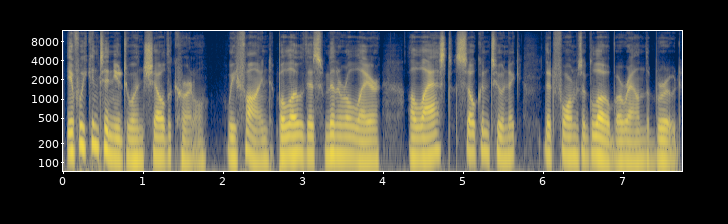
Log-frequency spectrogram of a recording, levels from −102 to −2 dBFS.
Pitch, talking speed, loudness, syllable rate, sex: 125 Hz, 185 wpm, -19 LUFS, 5.2 syllables/s, male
